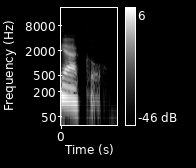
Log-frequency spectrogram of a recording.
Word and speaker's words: ECO: Firstly, as everybody knows, echography is a sound technology like ECO. So, we took the same pronunciation ECO, like echography, for the easy memory.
